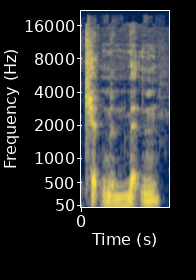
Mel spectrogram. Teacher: it's opening and closing the glottis and in language it's actually called a glottal stop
